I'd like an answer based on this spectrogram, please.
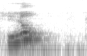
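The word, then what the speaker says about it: lieu: एल आई ई यू कई लोग इसको ल बोलते हैं बट प्र लू नॉट ल इसका जो उच्चारण है व लू है ना कि ल तो इसमें पहला कंसोनेंट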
